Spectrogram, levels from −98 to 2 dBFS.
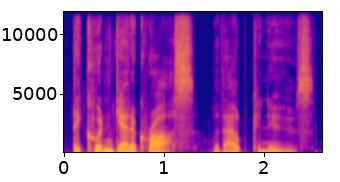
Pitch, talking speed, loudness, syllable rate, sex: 190 Hz, 140 wpm, -19 LUFS, 4.2 syllables/s, female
